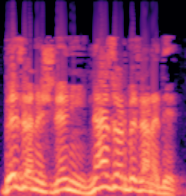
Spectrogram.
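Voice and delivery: high, loud urging; shouting. Acted. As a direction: shout encouragement across the room. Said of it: "فریاد کشید".

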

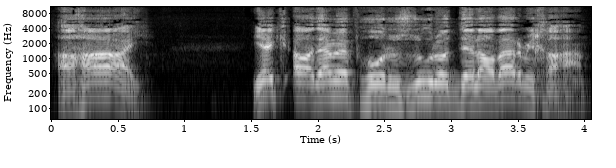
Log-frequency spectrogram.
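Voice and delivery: high commanding call; captain calling out for a volunteer. A narrator's reading. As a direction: hail everyone on deck as captain. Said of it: "صدای ناخدا بلند شد".

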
